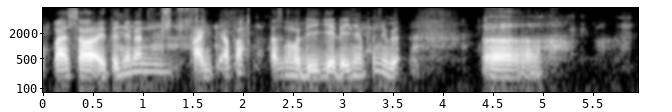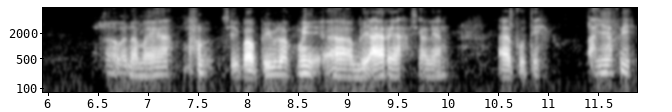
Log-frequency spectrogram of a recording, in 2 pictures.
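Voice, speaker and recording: A young man with a gravelly, bright and fairly low voice recounts a personal misadventure in casual Jakarta slang. He plays every character in the scene himself and gets worked up and indignant as he tells it. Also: moderate pace, pauses often, a little hiss or hum. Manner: animated, acts out dialogue with rising indignation. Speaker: vlogger telling a personal story. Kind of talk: casual storytelling chat.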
